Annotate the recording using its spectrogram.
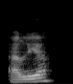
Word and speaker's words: Aliyah: I can never remember how you pronounce it. Is it Aliyah? – Aliyah.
